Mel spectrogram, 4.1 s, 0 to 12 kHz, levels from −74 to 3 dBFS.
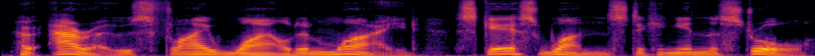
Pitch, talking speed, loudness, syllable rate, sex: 110 Hz, 175 wpm, -20 LUFS, 4.4 syllables/s, male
